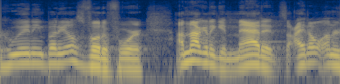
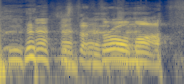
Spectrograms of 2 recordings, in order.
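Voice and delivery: laughing; 7 semitones higher, 7 dB louder, slower than usual. Real, not acted. Laughing at own prank vote.

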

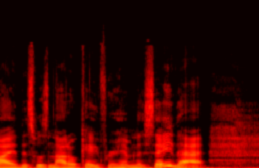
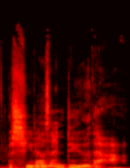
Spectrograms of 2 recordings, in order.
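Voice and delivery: slow, soft, breath-only retort; imitated whisper; 6 semitones higher, 9 dB quieter, slower than usual. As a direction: whisper it slowly, imitating someone. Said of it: "she go back out there talking about some".

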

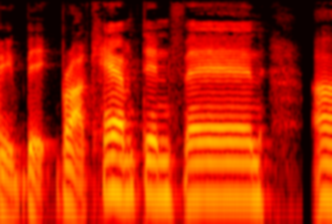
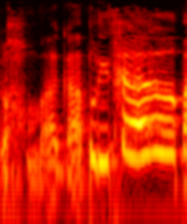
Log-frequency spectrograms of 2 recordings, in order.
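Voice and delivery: mock panic; 12 semitones higher, slower than usual. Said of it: "I was a little high".

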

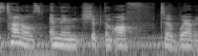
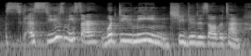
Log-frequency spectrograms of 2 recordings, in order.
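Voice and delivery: high, louder incredulous challenge; indignant confrontation; 6 semitones higher, 5 dB louder than usual. Retold or imitated. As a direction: re-enact stopping him to demand answers. Confronting the man in a retelling.

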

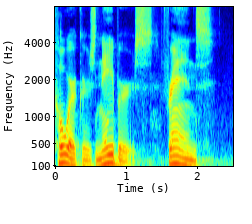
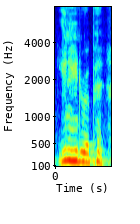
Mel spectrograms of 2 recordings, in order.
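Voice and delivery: higher-pitched mimicked street-preacher yell; mock yell; 6 semitones higher, faster than usual. Street preacher at passengers on the platform, mock yell. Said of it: "yelling at people".

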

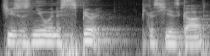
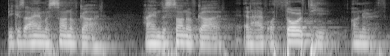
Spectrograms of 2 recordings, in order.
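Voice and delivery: ordinary delivery

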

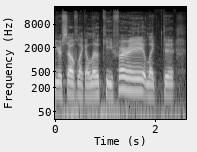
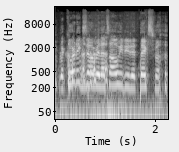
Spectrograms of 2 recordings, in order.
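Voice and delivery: high, giggling mock sign-off; laughing teasing; 9 semitones higher, 6 dB louder than usual. Real, not acted. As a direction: laugh through a fake goodbye.

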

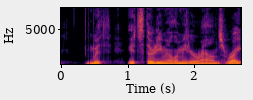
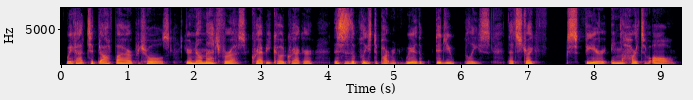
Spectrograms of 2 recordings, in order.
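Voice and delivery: higher, theatrical police challenge; police commander's warning; 5 semitones higher than usual. Acted. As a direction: announce yourself as the feared police to intimidate.

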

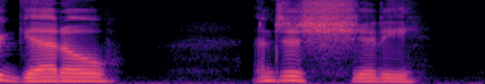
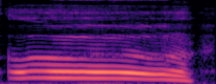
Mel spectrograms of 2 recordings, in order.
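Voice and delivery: put-on higher, strained old man voice; imitating a frail old man straining to lift; old man struggling; 7 semitones higher, 4 dB louder, slower than usual. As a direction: groan it out like a frail old worker.

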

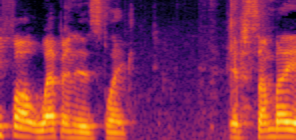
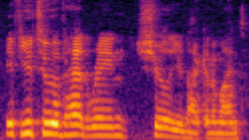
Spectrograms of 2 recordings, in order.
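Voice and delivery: higher-pitched announcer address to the audience; mock announcer; 6 semitones higher than usual. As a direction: play the host apologising to listeners. Mock announcement to listeners about rain.

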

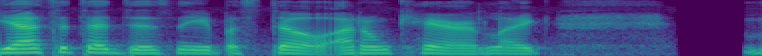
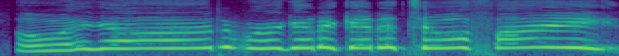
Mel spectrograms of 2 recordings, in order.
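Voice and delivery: loud, very high panicky wail; hammed-up alarm, pitched way up and loud; mock panic; 9 dB louder than usual. Stranger with toucan tattoo chimes in, mock panic.

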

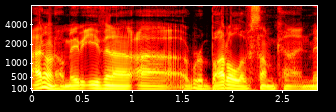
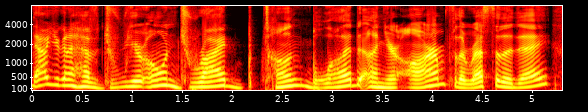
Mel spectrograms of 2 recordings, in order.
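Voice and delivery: lightly voiced disgusted wife; 9 semitones higher, 3 dB louder than usual. Wife questioning husband about blood on his arm, mock disbelief. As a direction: imitate a wife's incredulous question.

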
